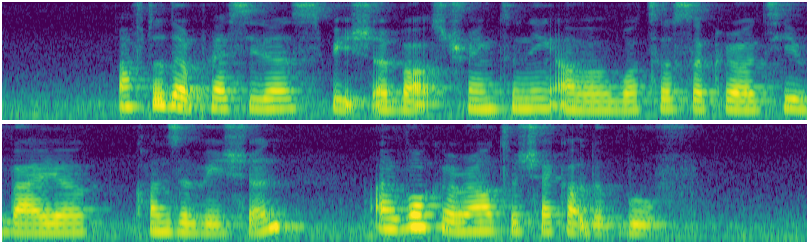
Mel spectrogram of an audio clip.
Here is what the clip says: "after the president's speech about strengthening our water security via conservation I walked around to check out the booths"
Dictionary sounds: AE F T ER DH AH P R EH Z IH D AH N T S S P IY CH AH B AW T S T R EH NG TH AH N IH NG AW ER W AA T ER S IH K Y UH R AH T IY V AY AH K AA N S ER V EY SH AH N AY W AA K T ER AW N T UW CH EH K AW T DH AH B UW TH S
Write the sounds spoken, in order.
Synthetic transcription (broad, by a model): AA F T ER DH AH P R EH S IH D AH N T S S P IY CH AH B AW T S T R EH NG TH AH N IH NG AW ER W AA T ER S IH K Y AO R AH T IY V AY AH K AA N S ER V EY SH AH N AY W AA K ER AW N T UW CH EH K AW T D AH B UW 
